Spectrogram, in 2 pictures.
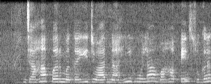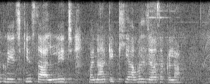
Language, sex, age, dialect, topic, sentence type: Bhojpuri, female, 18-24, Western, agriculture, statement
